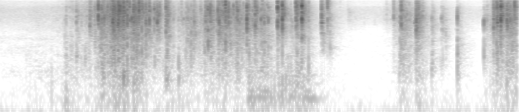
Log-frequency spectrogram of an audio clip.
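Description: A pink printed plastic Hershey's hearts bag full of foil-wrapped chocolates is held in both hands and crinkled as long nails press into it. Bright, dense crackling comes in bursts, with a brief near-silent pause before a final flurry of crinkles.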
